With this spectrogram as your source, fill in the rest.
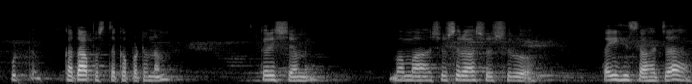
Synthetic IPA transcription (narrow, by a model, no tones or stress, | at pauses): puʈkɐt̪aːpust̪ɐkɐpɐʈɐnɐm | kɐɾiʃjɐmi | mɐmɐʃusuɾaːʃuʃuɾuʋɐ̰t̪ɐjɦisɐɦɐt͡ʃa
